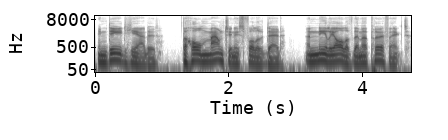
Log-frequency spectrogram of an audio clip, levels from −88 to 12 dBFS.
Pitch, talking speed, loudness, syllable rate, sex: 105 Hz, 215 wpm, -17 LUFS, 5.9 syllables/s, male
